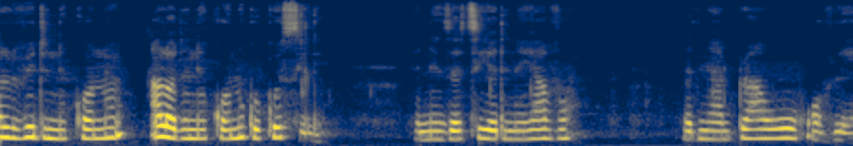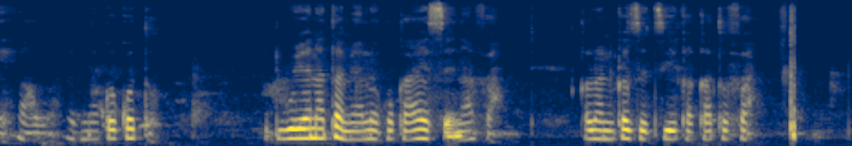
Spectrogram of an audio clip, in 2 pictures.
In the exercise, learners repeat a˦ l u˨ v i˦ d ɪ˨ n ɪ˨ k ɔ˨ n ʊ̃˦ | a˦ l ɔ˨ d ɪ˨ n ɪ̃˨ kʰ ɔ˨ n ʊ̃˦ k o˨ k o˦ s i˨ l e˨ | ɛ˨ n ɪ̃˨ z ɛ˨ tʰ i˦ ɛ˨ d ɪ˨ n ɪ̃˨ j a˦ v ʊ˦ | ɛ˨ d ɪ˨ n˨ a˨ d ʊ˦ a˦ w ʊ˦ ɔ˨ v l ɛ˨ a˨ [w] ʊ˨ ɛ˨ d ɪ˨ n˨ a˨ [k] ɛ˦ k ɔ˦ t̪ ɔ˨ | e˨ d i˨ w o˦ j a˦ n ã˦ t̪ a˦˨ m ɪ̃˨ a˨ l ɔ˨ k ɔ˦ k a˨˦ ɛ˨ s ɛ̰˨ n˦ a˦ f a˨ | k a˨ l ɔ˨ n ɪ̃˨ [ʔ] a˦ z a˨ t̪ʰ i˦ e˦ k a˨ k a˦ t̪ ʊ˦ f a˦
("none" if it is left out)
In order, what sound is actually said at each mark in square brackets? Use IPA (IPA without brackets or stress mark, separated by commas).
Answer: w, k, k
